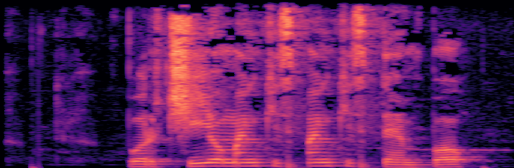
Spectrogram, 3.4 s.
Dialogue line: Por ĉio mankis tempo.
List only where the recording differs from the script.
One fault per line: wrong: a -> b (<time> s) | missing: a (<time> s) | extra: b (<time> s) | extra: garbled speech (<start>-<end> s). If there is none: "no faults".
extra: mankis (2.1 s)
